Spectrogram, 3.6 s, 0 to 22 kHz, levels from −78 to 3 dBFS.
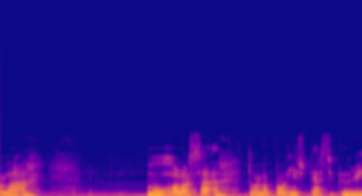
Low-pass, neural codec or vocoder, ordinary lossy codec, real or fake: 7.2 kHz; codec, 16 kHz, 16 kbps, FunCodec, trained on LibriTTS, 50 frames a second; none; fake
